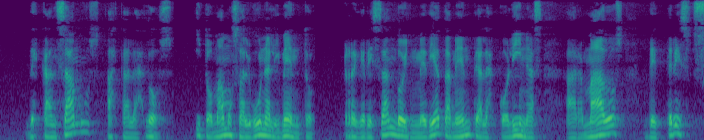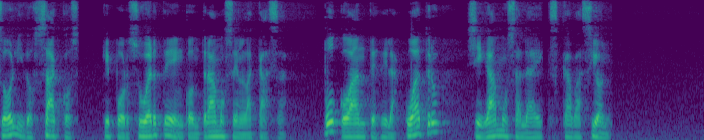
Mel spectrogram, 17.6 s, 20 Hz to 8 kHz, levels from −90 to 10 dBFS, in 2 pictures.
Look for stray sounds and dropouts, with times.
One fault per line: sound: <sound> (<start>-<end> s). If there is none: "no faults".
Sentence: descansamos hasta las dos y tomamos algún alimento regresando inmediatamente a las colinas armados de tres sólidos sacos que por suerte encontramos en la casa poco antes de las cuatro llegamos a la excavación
no faults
